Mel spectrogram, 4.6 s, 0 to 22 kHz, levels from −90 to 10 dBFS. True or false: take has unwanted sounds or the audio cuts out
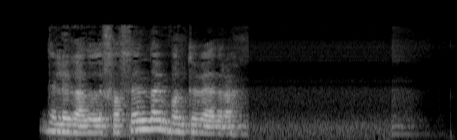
false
